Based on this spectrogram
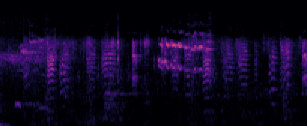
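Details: Masked black-cheeked mutation zebra finches, a pair with their chicks in the nest; dense, harsh, high chattering calls with buzzy stacked tones, rapidly repeated in irregular bursts, one short lower whistle near the start.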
